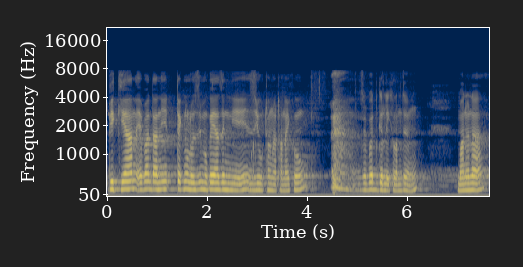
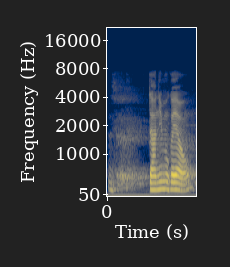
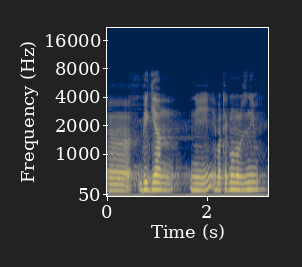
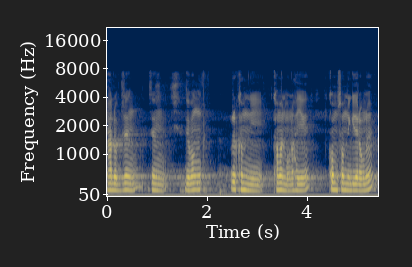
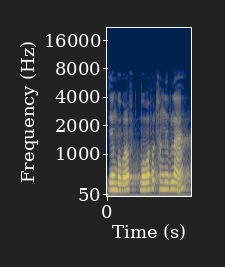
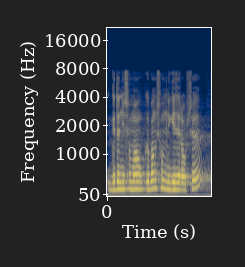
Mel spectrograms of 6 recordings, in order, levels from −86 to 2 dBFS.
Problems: constant background noise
